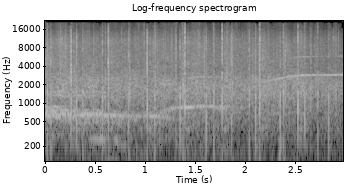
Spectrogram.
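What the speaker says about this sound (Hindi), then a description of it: "जोरदार तालियां हो जाए राजीव और सुगंधा के लिए।" Studio audience at a televised comedy show claps loudly for Rajeev and Sugandha, a steady, dense wash of applause with a faint sustained musical tone running underneath.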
